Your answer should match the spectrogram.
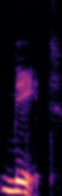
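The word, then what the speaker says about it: mêt: And it's pronounced the same as the English word mate. It says Welsh for mate, meaning friend. So basically it's mate.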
